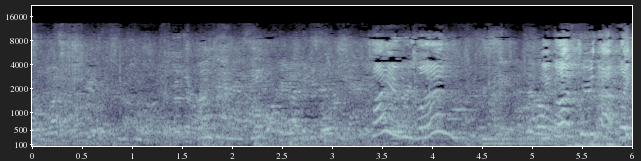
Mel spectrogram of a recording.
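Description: Indistinct chatter of several people talking at once in a large hall, with one voice standing out more clearly from about halfway through.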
